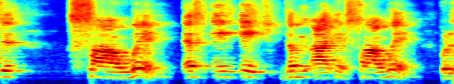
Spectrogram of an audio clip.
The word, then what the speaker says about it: Samhain: I think it's an Irish word, but they pronounce it Samhain, Sahwin, Samhain, but it's spelled Samhain.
